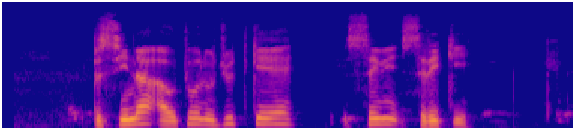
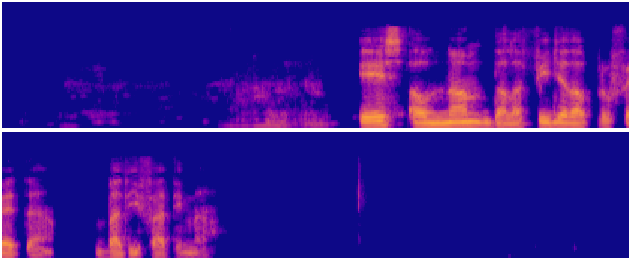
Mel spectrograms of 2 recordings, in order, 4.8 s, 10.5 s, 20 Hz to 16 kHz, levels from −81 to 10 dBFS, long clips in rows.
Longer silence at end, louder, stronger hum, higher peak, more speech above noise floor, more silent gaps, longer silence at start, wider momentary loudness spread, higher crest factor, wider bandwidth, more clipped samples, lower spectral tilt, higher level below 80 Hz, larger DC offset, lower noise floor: second, 0.9 s vs 3.55 s; second, -23 LUFS vs -18 LUFS; neither; about the same, -4 dBFS vs -2 dBFS; second, 41 dB vs 56 dB; second, none vs 5.76-5.89 s; second, 0.75 s vs 2.2 s; second, 16 LU vs 20 LU; about the same, 20 dB vs 20 dB; first, 10.5 kHz vs 7.8 kHz; neither; about the same, -5.5 dB/octave vs -5.5 dB/octave; second, -66 dBFS vs -46 dBFS; neither; second, -63 dBFS vs -74 dBFS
